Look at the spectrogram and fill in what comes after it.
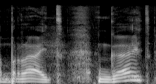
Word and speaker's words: Bright Guide: Анатолий Дмитриевич, приложение называется, обрати внимание, не Брайль Гайд, не Блайнд Гайд, а Брайт Гайд.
